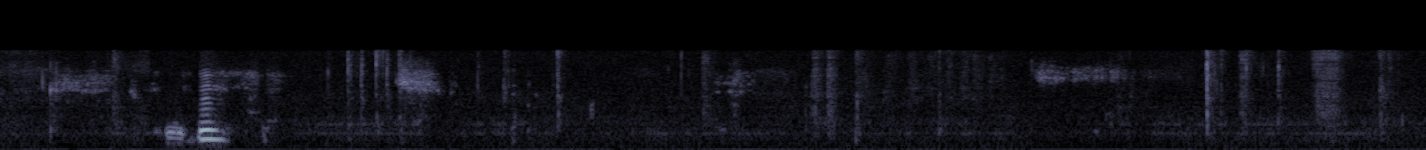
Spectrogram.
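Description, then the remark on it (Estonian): Quick, irregular clicks of someone typing on a computer keyboard, fairly quiet, in uneven bursts with short pauses, while low voices murmur in the background. “Kirjutad? Jah, kirjutan.”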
